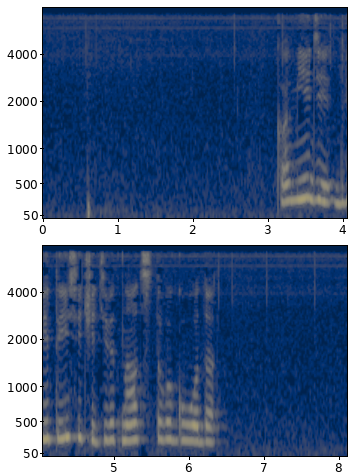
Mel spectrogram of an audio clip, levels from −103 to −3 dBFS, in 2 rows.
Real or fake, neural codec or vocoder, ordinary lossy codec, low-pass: real; none; MP3, 32 kbps; 7.2 kHz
